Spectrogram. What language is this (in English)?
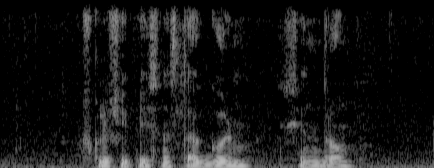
Russian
